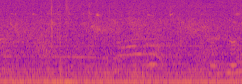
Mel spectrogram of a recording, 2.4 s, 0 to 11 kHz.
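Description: Faint clip-clopping of a horse's hooves on a village path in 1997 Tokat, Turkey, low under a steady outdoor hiss.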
